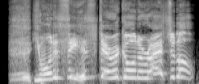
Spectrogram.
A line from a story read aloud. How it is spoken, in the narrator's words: screamed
